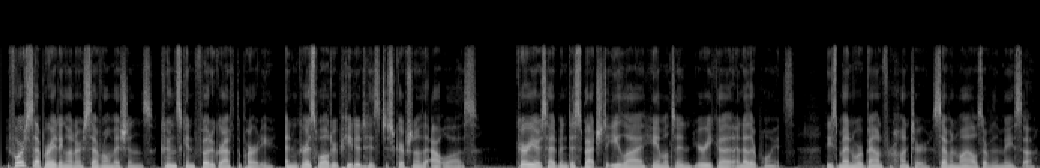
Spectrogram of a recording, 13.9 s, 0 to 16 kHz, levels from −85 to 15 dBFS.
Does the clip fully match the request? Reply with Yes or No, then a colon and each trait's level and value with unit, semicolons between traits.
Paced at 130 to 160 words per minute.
No: average, 175 wpm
